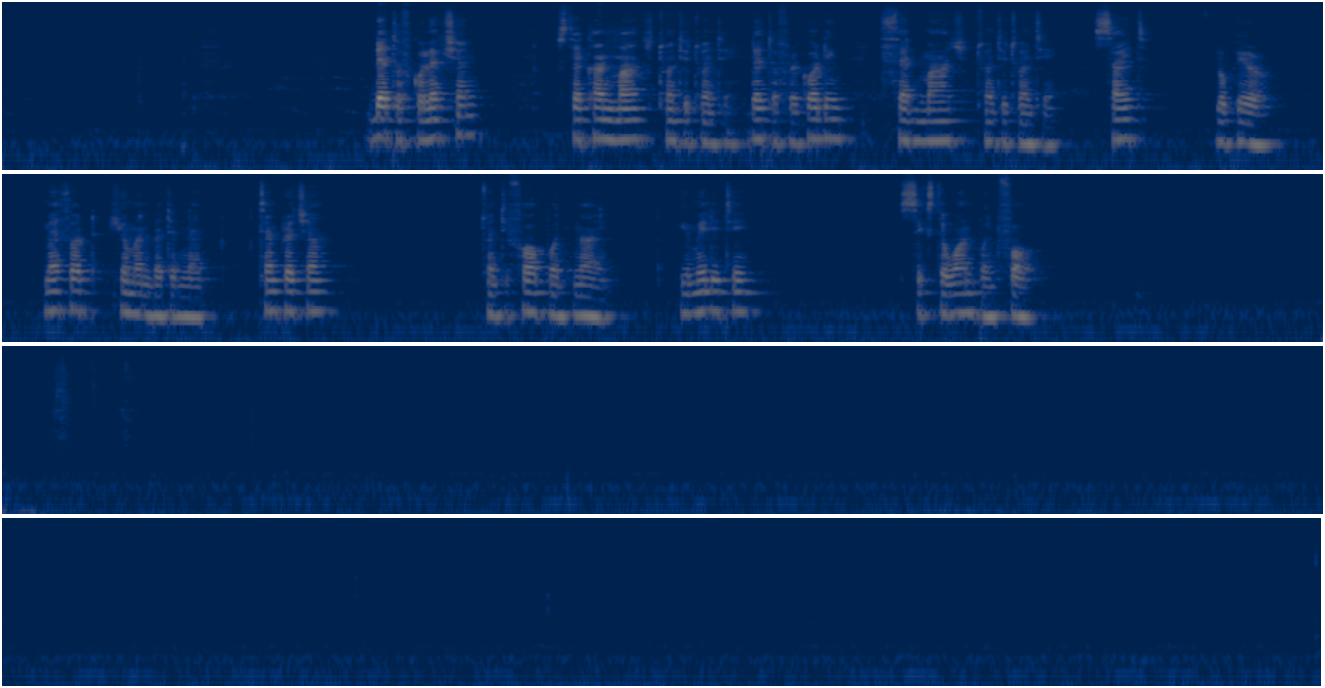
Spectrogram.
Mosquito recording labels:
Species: no mosquito; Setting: cup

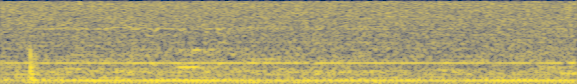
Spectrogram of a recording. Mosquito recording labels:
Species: Anopheles gambiae s.s.; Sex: female; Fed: unfed; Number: one; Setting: insect culture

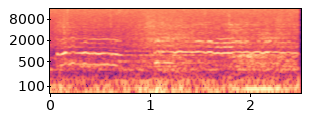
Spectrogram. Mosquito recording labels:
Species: Culex pipiens complex; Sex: female; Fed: unfed; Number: one; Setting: cup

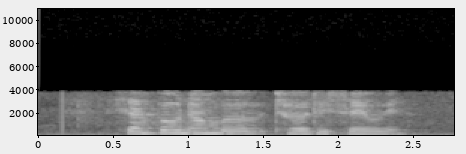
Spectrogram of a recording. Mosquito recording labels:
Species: no mosquito; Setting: cup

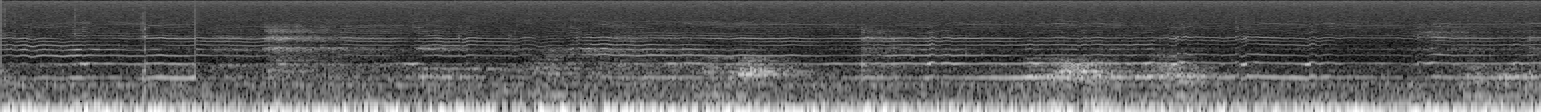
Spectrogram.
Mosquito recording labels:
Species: Culex quinquefasciatus; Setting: cup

